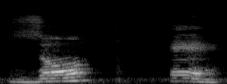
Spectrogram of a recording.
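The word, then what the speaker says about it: ζωή: look at this word the first letter is zetta makes the sound z then omega makes the sound o and eta makes the sound e we put this together we have the word zo e zoe if we add a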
